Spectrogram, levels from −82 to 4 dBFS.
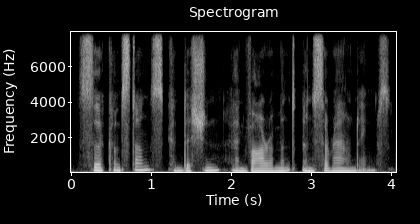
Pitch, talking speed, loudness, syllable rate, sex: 155 Hz, 75 wpm, -21 LUFS, 4.2 syllables/s, male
